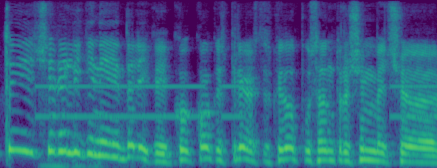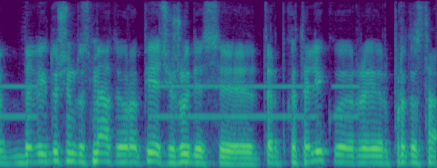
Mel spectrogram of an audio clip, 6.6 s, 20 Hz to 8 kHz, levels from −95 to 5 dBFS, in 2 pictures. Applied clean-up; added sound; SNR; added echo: none; Telephone + Engine / Car; 20 dB; none.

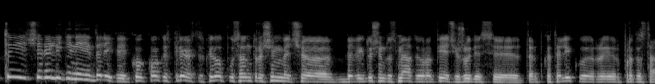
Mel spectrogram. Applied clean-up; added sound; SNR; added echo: none; none; none; none.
